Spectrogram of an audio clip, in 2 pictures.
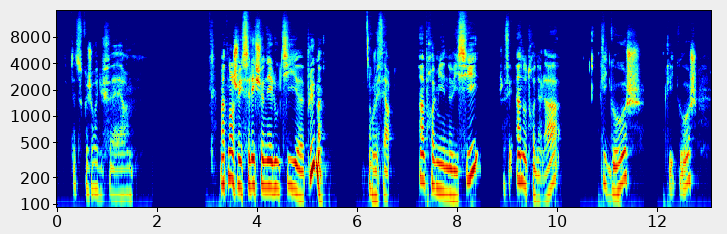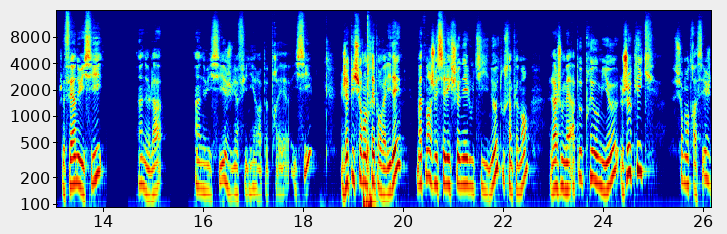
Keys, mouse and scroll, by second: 0.9 middle click, 0.9-2.3 scroll down 2, 1.4 middle click, 2.4 ctrl+click, 5.2 click, 7.9 click, 9.2 click, 10.8 click, 12.1 click, 13.7 click, 14.7 click, 15.8 click, 17.9 click, 19.4 Return, 21.8 click, 24.4-26.1 drag.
